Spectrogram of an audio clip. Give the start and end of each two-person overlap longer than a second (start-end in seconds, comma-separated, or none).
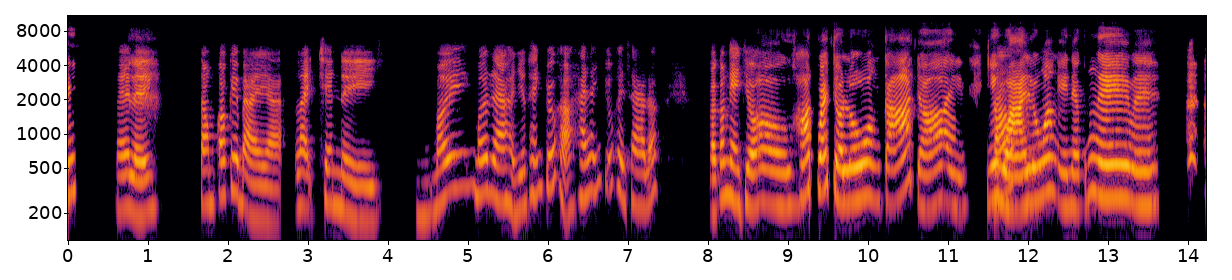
none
